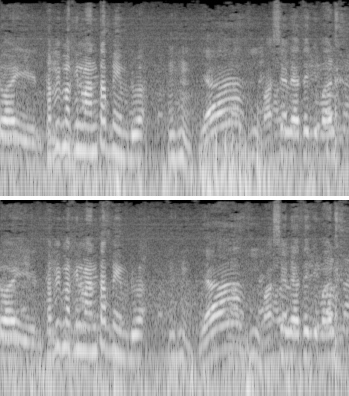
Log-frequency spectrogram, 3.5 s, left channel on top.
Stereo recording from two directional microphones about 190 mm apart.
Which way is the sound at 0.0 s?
15° left (ahead or behind).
